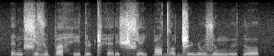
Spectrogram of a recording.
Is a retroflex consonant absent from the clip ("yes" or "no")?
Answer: no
